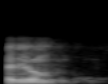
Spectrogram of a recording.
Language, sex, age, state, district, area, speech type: Sanskrit, male, 45-60, Karnataka, Dakshina Kannada, rural, conversation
